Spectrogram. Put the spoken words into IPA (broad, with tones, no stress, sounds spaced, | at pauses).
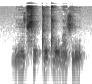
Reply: b ũ˨ t͡ɕʰ ɪ˦ ʔ t ḛ˦˨ t o̰˦˨ ʊ̯ w ã˦˨ ʃ ĩ˦˨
